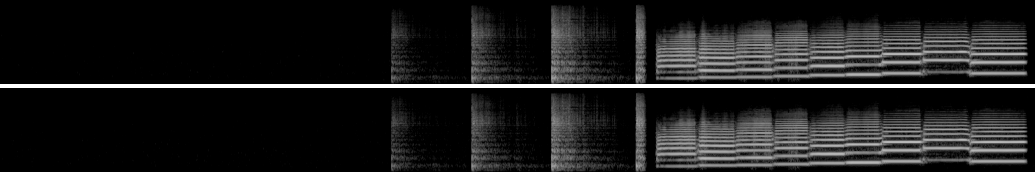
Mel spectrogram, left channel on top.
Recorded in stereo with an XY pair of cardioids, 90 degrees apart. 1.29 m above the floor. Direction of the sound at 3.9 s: 5° left.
